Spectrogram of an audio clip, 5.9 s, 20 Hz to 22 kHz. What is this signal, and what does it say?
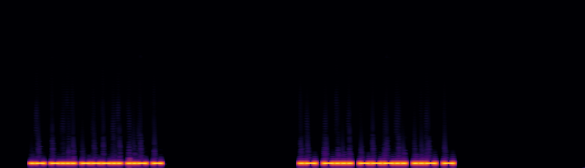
Morse code, heard as a keyed tone, about 51 wpm, 700 Hz. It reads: AB8UT AB8UT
